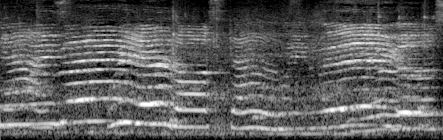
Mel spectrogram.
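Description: A young girl singing in long, held notes that slide up and down in pitch, with a short break about two seconds in.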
